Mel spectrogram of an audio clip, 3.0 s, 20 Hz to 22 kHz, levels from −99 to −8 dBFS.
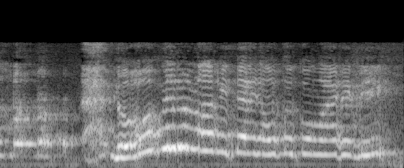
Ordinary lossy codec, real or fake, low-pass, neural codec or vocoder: none; fake; none; codec, 16 kHz, 8 kbps, FunCodec, trained on LibriTTS, 25 frames a second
